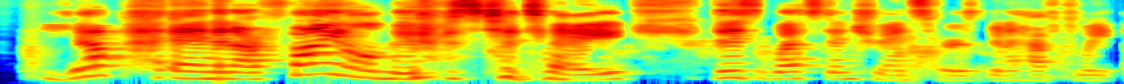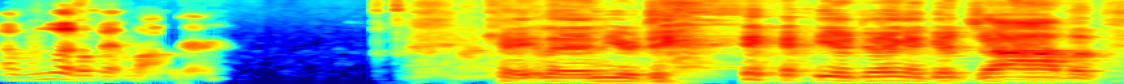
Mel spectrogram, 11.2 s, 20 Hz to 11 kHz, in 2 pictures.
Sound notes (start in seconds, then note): 0.2 laughing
